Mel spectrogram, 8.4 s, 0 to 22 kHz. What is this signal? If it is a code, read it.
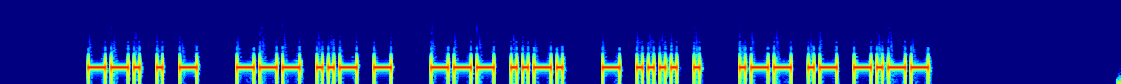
Morse code, heard as a keyed tone, about 28 wpm, 700 Hz. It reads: GET OUT OF THE WAY
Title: Sets of 5 Words Encore 28wpm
